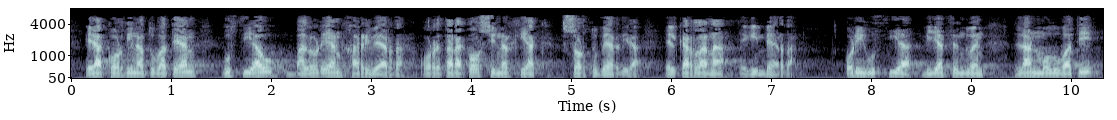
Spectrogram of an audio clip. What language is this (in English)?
Basque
